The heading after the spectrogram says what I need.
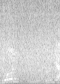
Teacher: Jadi nun matinya jangan diidgomkan ke dalam huruf iya yang ada di depan. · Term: izhar mutlak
